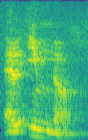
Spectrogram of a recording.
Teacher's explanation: The H in Spanish is always silent unless it's together with the C forming the ch sound. But when you see an H alone, it's usually not pronounced. It doesn't even lengthen the vowel or anything else. It's just there for space, really.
